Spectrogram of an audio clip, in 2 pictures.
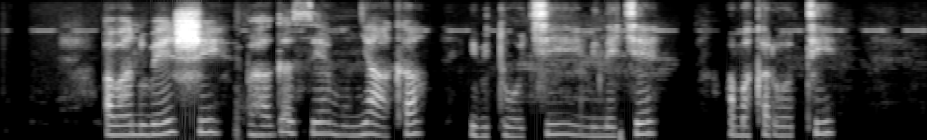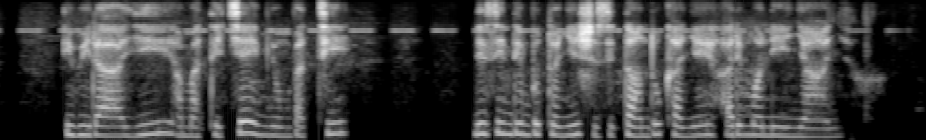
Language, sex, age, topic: Kinyarwanda, female, 25-35, finance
